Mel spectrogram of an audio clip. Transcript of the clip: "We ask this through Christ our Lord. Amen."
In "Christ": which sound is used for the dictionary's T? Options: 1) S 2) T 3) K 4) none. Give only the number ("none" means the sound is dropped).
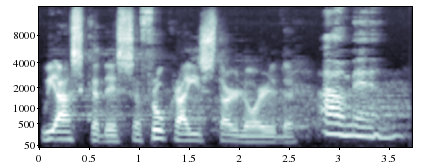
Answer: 2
